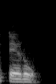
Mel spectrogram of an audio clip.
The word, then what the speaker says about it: Tarot: শিখিয়াতে আরো সাব টেরো তো এই টি টু উচ্চারণ হয় অকল কি বলি কয় যে টেরো ঠিক আছে কারণ আমি যেটা কোর্স করি অকল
